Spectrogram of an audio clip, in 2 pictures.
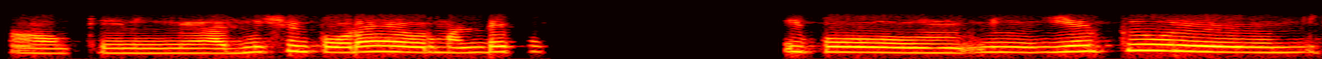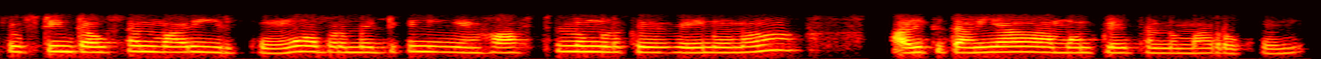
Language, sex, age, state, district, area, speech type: Tamil, female, 18-30, Tamil Nadu, Mayiladuthurai, urban, conversation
